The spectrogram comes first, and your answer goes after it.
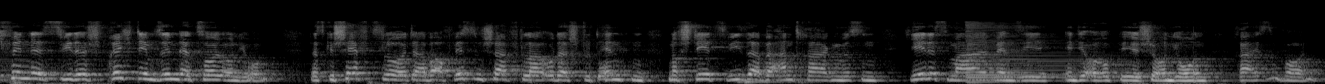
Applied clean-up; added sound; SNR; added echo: none; Keyboard (musical); 19 dB; reverberation time 0.9 s.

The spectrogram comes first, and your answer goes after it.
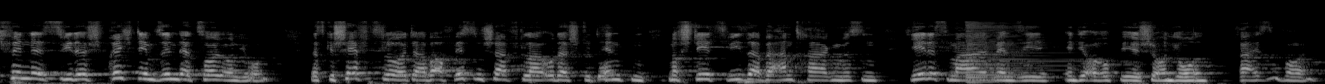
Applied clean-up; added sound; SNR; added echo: classical method WPE with log-MMSE.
